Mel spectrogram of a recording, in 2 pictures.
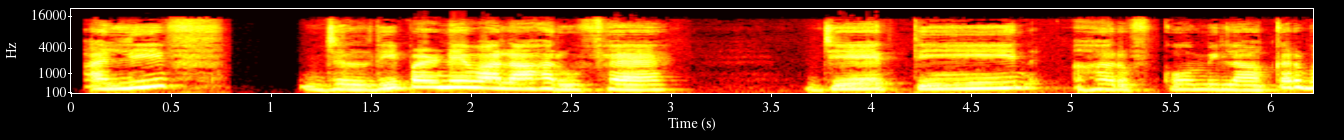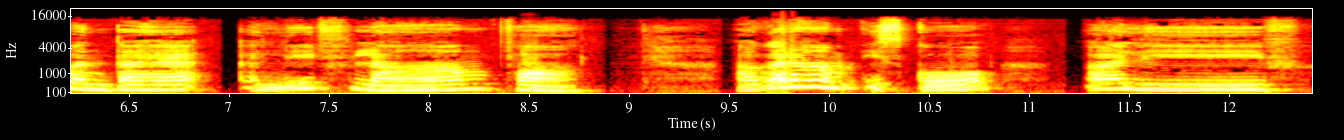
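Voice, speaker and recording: Gravelly-voiced woman teaching tajweed. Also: fairly high pitch. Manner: slow, careful demonstration of letter sounds. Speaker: Quran recitation teacher. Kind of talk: beginner tajweed lesson.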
